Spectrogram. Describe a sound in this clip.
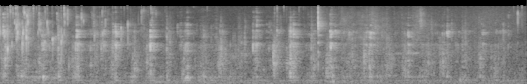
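Saucy noodles squelch wetly as they are lifted.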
